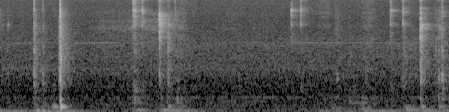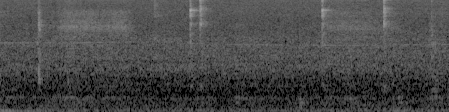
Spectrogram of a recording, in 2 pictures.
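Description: Scattered computer keyboard keystrokes and mouse clicks, a few isolated clicks spread out with gaps between them, the loudest about half a second in.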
